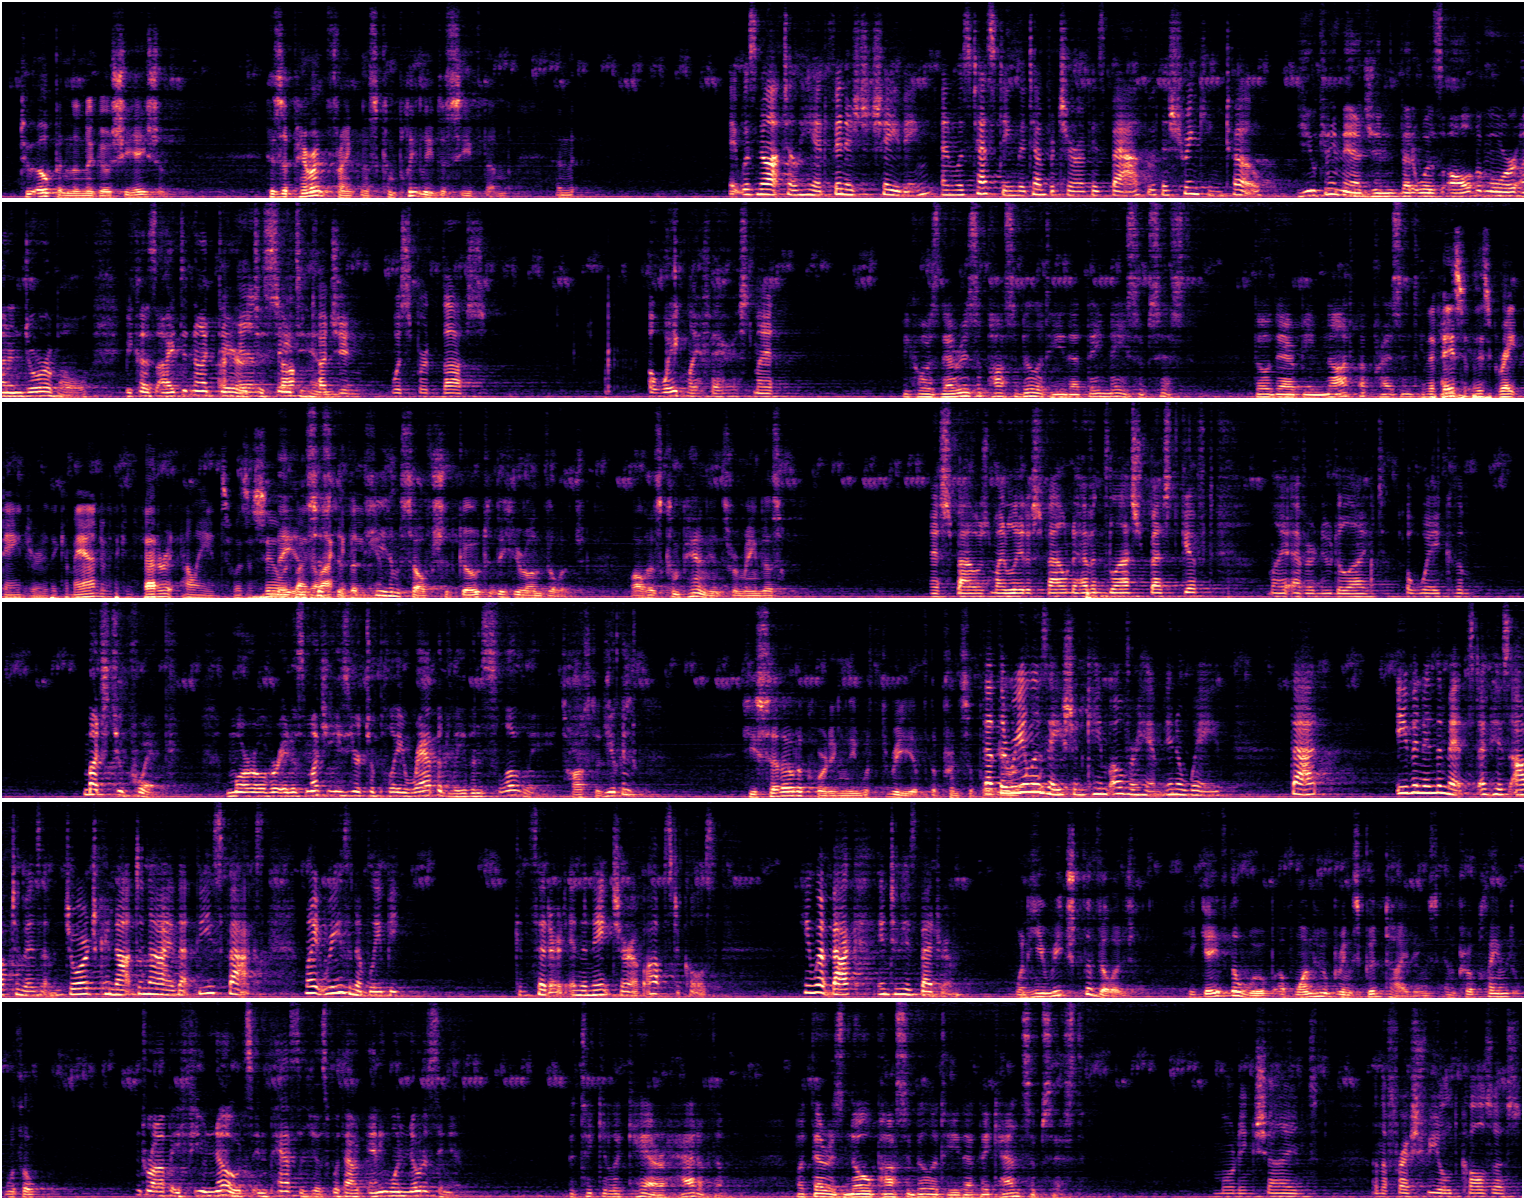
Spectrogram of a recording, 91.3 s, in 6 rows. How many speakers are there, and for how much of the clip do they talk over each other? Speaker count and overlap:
6, about 5%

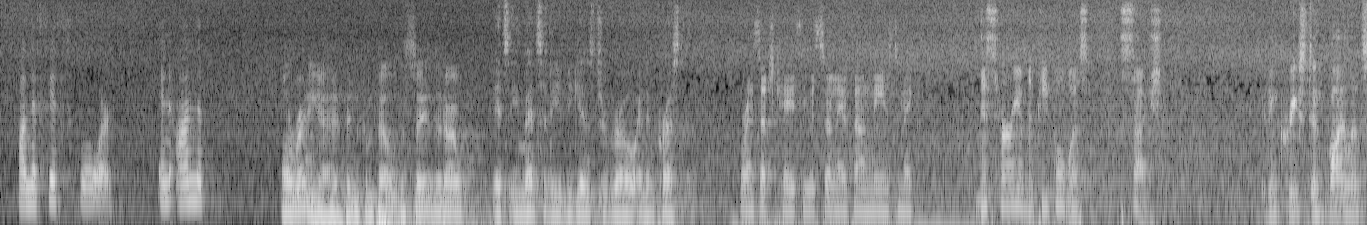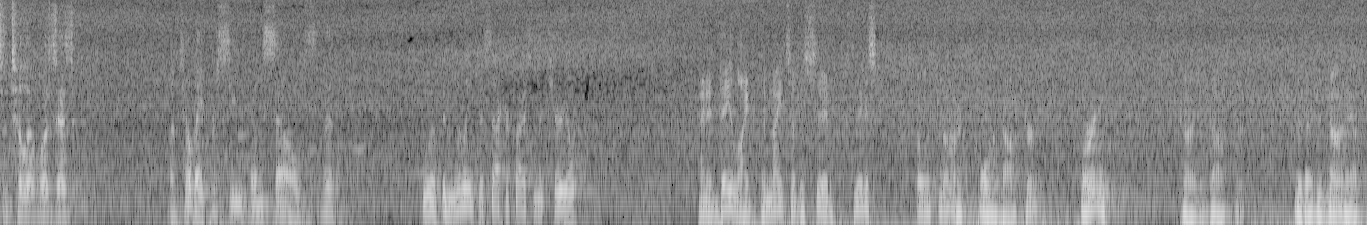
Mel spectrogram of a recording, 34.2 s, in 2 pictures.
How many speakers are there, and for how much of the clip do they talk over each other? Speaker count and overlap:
9, no overlap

